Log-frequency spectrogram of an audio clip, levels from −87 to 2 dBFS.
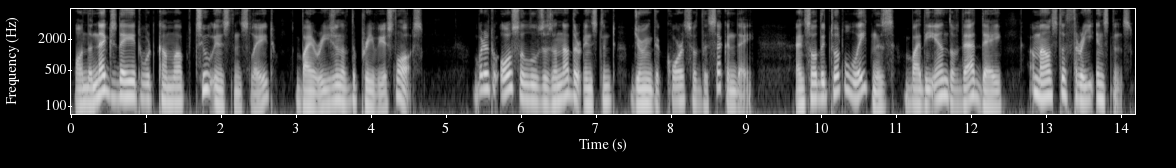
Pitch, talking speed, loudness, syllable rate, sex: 125 Hz, 190 wpm, -20 LUFS, 5.3 syllables/s, male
